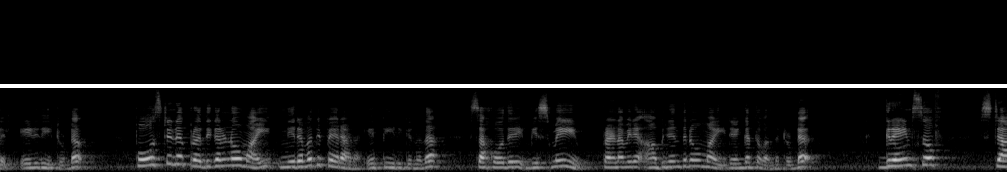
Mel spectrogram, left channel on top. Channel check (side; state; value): left; silent; digital silence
